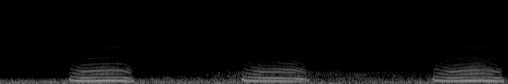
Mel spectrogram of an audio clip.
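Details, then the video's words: Umi the cat, asleep in winter, snoring: three low, droning, harmonic-rich snores, each lasting about half a second and coming roughly every two seconds, with quiet breathing pauses between them. "Umi the cat winter zonks and snores"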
